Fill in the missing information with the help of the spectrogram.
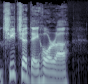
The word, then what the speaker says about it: chicha de jora: Chicha morada and chicha de jora.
